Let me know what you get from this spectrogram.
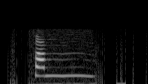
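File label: "fan1", Cantonese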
